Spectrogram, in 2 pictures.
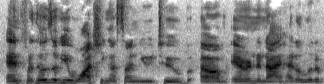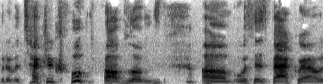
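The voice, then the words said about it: Strange, froggy-throated voice. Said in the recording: “I too am getting over a cold. So if I need to, and if I sound kind of strange or if I have a frog in my throat,”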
